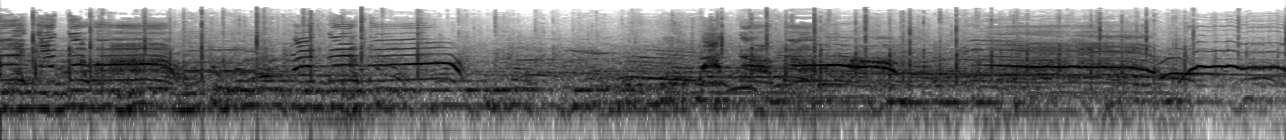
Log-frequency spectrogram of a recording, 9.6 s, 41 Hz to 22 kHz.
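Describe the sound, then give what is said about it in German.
A dense crowd of owners and fans cheers and shouts loudly and continuously at a horse race finish as a horse pulls past its rival on the home straight, many voices rising together with excited yells over a steady roar. “Dann zieht er unter den Anfeuerungsrufen seiner Besitzer und Fans unwiderstehlich an seinem Konkurrenten vorbei und gewinnt überlegen mit 3,5 Längen Vorsprung.”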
